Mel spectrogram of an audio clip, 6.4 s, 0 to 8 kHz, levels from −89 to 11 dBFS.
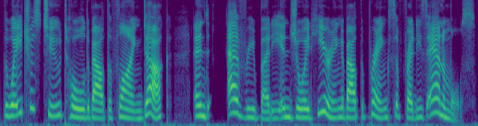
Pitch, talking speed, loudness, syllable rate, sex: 230 Hz, 170 wpm, -20 LUFS, 5.3 syllables/s, female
